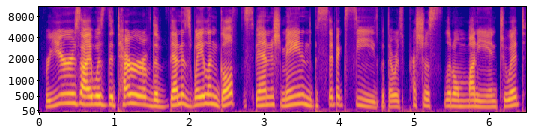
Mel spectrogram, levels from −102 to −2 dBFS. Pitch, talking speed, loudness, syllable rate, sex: 225 Hz, 230 wpm, -19 LUFS, 6.1 syllables/s, female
